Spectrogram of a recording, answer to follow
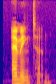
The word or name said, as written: Emington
